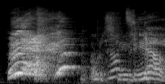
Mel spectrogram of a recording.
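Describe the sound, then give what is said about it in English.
A single loud sneeze bursts out suddenly, followed right away by voices talking and a bit of laughter. “Go to sneeze.”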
